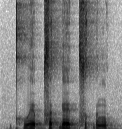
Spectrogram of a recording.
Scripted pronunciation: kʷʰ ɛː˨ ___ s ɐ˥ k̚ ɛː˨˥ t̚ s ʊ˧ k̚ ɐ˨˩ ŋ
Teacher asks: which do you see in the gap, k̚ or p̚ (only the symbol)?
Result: p̚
